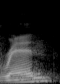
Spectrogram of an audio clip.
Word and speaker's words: Rennes: Now we have Rennes against Reims. And two different Rennes, N-N, Rem. I-M. I know, two very, very close, but not close enough.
